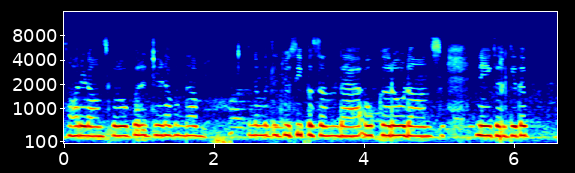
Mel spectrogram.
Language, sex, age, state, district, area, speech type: Dogri, female, 18-30, Jammu and Kashmir, Jammu, rural, spontaneous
